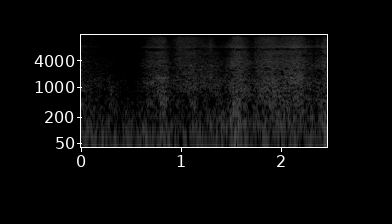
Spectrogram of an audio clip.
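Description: Near silence: room tone, with faint soft swishes of a fine grooming rake drawn through an Airedale Terrier's wiry coat, pulling out undercoat.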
